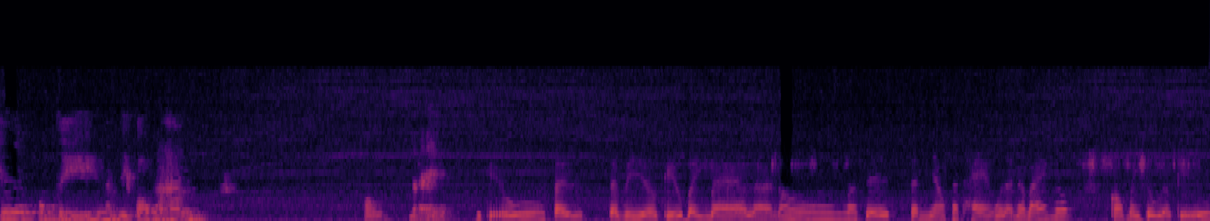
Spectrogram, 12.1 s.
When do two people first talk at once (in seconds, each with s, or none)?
none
